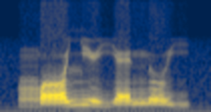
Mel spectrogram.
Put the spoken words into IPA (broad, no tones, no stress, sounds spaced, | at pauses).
m ɔ lʲ ø j ɛ n o j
